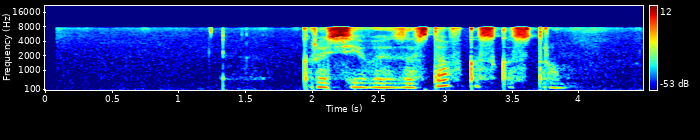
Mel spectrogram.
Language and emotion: Russian, neutral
